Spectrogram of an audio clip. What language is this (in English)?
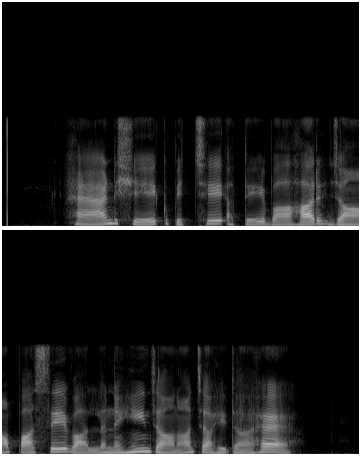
Punjabi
